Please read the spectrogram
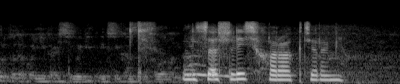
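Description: No technical faults can be heard in this speech. It passes through the AMR wideband (HD Voice) codec, and the clear, wideband sound points to one of its higher rates, around 23 kbit/s, with at most faint traces of coding.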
